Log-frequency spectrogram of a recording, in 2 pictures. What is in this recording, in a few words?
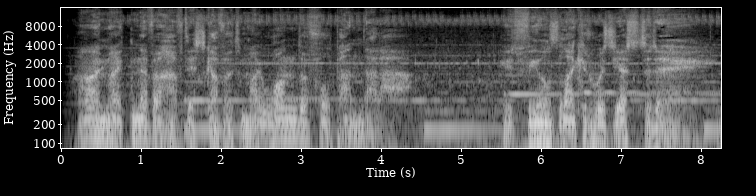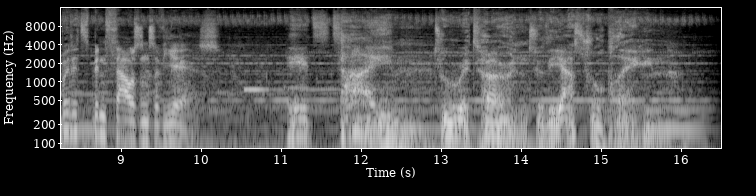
Mighty Dragon, French Voice Actor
